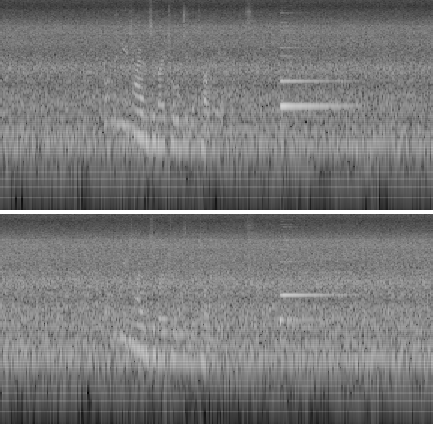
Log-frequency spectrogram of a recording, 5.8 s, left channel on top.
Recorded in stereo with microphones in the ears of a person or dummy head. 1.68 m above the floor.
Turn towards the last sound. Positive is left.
turn(degrees=-15)  # may be behind; listen again after turning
